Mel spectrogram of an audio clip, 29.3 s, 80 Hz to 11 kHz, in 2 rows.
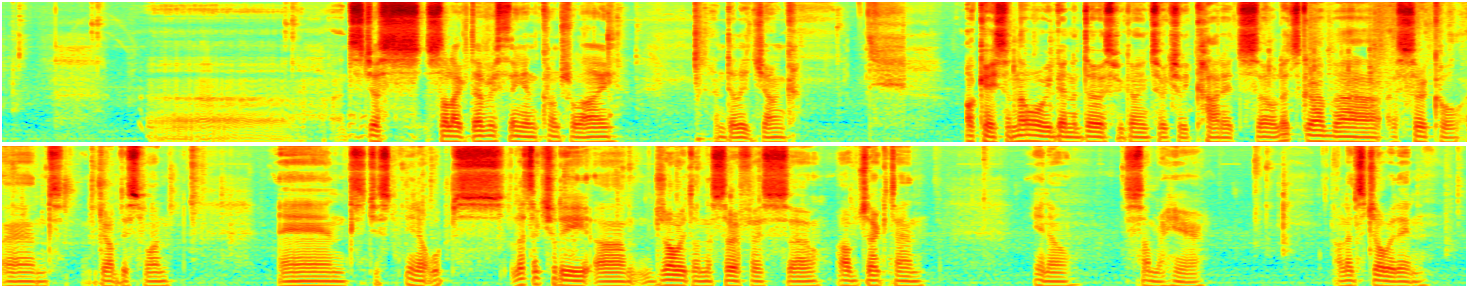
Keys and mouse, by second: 4.4 ctrl+l, 5.8 ctrl+i, 6.7 x, 8.0 Tab, 8.6 Tab, 9.0 x, 9.5 KP_5, 9.9 shift+middle click, 10.2 middle click, 10.8 KP_5, 11.4 shift+middle click, 11.8 middle click, 12.4 middle click, 12.9 middle click, 13.2 middle click, 14.1 click, 15.4 shift+middle click, 17.9 click, 18.4 middle click, 18.4 right click, 18.6 ctrl+z, 19.5 shift+v, 21.3 click, 21.7 alt+w, 21.9 shift+v, 25.6-29.2 drag.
